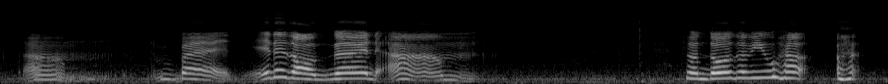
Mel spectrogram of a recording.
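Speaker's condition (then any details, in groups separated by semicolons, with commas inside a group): Cerebral palsy; speech therapy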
